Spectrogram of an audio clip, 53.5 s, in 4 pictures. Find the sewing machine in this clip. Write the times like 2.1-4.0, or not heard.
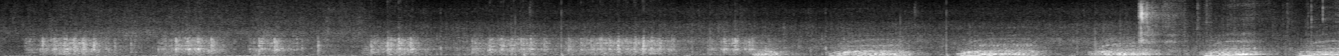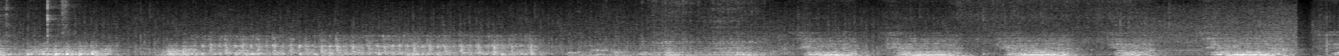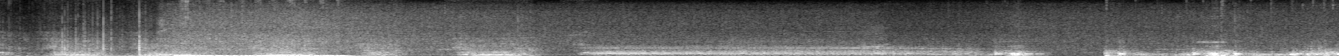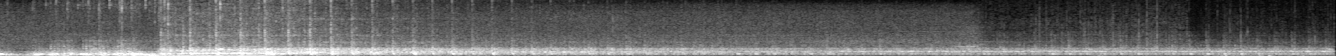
0.2-53.4.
